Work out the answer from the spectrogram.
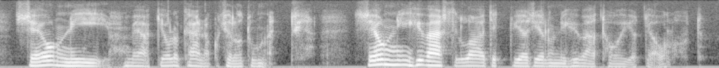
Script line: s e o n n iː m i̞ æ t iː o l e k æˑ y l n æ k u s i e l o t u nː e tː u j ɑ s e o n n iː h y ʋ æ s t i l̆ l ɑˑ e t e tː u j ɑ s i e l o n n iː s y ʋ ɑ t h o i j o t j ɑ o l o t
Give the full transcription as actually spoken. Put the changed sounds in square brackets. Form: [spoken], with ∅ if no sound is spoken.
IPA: s e o n n iː m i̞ æ [k] iː o l e k æˑ y [∅] n æ k u s i e l o t u nː e tː u j ɑ s e o n n iː h y ʋ æ s t i l̆ l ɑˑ e t e tː u j ɑ s i e l o n n iː [h] y ʋ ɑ t h o i j o t j ɑ o l o t

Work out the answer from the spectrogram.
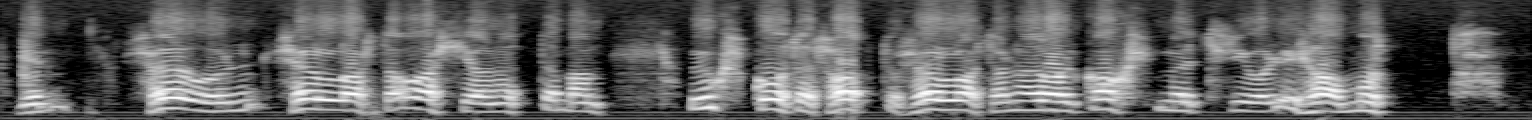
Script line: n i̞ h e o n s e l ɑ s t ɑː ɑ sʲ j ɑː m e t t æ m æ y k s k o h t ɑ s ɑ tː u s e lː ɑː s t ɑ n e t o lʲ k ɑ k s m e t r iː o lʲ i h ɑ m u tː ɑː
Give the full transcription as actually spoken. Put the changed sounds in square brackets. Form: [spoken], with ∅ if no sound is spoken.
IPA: n i̞ [s] e o n s e [lː] ɑ s t [ɑ] ɑ sʲ j ɑː [n] e t t æ m æ y k s k o h t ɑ s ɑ tː u s e lː [ɑ] s t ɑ n e t o lʲ k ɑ k s m e t r iː o lʲ i h ɑ m u tː ɑː

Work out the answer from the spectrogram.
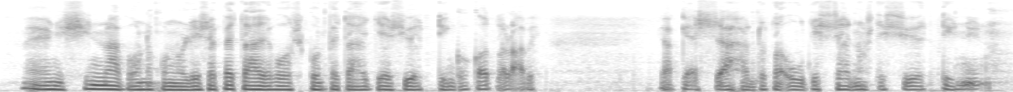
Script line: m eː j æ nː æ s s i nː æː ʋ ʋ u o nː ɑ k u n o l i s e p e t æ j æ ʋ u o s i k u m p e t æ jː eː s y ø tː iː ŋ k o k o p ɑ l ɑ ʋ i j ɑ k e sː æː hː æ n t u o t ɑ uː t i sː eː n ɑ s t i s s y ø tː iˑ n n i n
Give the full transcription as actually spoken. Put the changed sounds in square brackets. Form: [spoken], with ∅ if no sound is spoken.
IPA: m eː j æ nː [i] s s i nː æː ʋ ʋ u o nː ɑ k u n o l i s e p e t æ j æ ʋ u o s i k u m p e t æ jː eː s y ø tː iː ŋ k o k o [t] ɑ l ɑ ʋ i j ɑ k e sː æː hː æ n t u o t ɑ uː t i sː eː n ɑ s t i s s y ø tː iˑ n n i n

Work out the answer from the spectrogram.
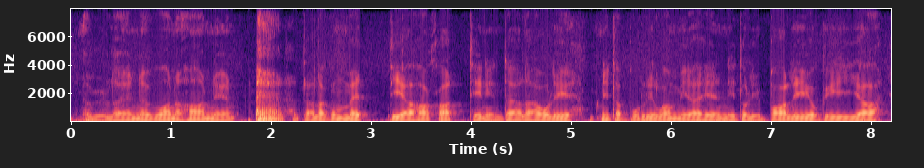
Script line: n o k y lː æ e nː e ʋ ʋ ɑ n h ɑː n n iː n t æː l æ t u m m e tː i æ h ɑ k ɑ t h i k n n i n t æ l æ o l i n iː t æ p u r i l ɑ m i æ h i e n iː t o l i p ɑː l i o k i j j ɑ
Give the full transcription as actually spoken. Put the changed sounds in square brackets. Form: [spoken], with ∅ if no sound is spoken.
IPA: n o k y lː æ e nː e ʋ ʋ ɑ n h ɑː n n iː n t æː l æ [k] u m m e tː i æ h ɑ k ɑ t h i [∅] n n i n t [æː] l æ o l i n iː t æ p u r i l ɑ m i æ h i [æ] n iː t o l i p [ɑ] l i o k i j j ɑ

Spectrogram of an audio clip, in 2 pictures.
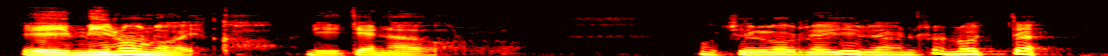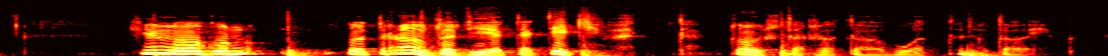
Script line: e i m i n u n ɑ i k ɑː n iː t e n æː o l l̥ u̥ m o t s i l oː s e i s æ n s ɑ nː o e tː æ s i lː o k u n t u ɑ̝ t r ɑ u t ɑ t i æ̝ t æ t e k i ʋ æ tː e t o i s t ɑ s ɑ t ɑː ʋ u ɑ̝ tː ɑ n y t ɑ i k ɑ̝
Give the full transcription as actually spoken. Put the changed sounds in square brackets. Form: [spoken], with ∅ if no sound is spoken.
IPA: e i m i n u n ɑ i k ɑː n iː t e n æː o l l̥ u̥ m [u] t s i [lː] oː s e i s æ n s ɑ [n] o e tː æ s i lː [oː] k u n t u ɑ̝ t r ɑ u t ɑ t i æ̝ t æ t e k i ʋ æ tː e t o i s t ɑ s ɑ t ɑː ʋ u ɑ̝ tː ɑ n y t ɑ i k ɑ̝

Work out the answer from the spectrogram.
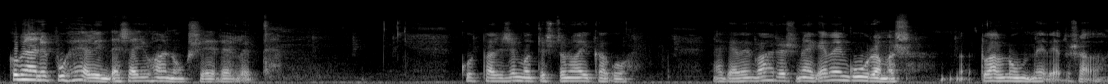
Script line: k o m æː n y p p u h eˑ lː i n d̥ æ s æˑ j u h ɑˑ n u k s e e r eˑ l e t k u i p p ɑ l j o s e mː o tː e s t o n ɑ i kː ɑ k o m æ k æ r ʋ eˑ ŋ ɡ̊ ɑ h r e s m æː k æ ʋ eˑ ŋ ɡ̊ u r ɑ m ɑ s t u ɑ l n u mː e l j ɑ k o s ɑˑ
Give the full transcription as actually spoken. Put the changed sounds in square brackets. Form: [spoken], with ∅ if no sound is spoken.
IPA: k o m æː n y p p u h eˑ [l] i n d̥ æ s æˑ j u h ɑˑ n u k s e e r eˑ l e t k u i p p ɑ l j o s e mː o tː e s t o n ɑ i kː ɑ k o m æ k æ [∅] ʋ eˑ ŋ ɡ̊ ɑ h r e s m æː k æ ʋ eˑ ŋ ɡ̊ [uː] r ɑ m ɑ s t u ɑ l n u mː e l j ɑ [t] o s ɑˑ

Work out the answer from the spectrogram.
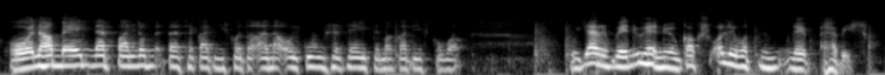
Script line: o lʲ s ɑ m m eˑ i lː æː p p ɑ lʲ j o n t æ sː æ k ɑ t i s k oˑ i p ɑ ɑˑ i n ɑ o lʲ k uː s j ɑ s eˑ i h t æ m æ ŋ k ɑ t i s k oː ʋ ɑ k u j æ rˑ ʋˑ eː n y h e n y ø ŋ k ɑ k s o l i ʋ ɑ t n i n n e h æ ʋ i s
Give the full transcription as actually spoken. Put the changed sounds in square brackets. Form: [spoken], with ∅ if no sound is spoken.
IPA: o lʲ [h] ɑ m m eˑ i lː æː p p ɑ lʲ j o n t æ sː æ k ɑ t i s k oˑ i [t] ɑ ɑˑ i n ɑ o lʲ k uː s j ɑ s eˑ i h t æ m æ ŋ k ɑ t i s k oː ʋ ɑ k u j æ rˑ ʋˑ eː n y h e n y ø ŋ k ɑ k s o l i ʋ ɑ t n i n n e h æ ʋ i s

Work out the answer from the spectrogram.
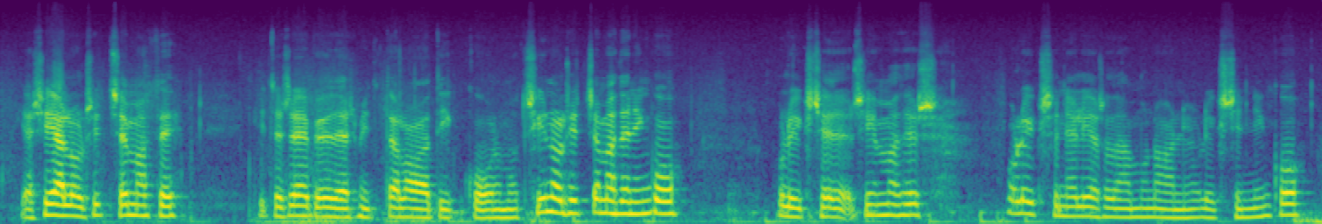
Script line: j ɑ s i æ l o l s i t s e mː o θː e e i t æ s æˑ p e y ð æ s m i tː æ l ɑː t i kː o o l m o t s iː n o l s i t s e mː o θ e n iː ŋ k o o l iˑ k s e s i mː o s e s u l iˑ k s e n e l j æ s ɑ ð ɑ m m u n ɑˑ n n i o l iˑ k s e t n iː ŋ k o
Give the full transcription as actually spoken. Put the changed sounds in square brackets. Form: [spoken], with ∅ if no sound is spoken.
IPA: j ɑ s i æ l o l s i t s e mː o θː e e i t æ s æˑ p [ø] y ð æ s m i tː æ l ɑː t i kː o o l m [u] t s iː n o l s i t s e mː o θ e n iː ŋ k o o l iˑ k s e s i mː o s e s [o] l iˑ k s e n e l j æ s ɑ ð ɑ m m u n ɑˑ n n i o l iˑ k s e [∅] n iː ŋ k o

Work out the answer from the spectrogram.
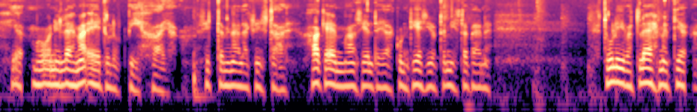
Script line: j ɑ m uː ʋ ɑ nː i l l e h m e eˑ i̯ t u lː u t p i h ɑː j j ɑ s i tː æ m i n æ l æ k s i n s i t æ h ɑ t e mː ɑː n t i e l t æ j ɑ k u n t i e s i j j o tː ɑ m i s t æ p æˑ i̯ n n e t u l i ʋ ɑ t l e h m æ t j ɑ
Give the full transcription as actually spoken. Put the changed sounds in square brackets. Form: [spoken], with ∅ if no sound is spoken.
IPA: j ɑ m uː ʋ ɑ nː i l l e h m [æ] eˑ i̯ t u lː u t p i [hː] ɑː j j ɑ s i tː æ m i n æ l æ k s i n s i t æ h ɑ [k] e mː ɑː n [s] i e l t æ j ɑ k u n t i e s i j j o tː ɑ m i s t æ p æˑ i̯ n n e t u l i ʋ ɑ t l e h m æ t j ɑ

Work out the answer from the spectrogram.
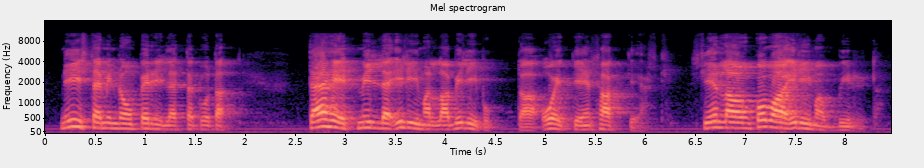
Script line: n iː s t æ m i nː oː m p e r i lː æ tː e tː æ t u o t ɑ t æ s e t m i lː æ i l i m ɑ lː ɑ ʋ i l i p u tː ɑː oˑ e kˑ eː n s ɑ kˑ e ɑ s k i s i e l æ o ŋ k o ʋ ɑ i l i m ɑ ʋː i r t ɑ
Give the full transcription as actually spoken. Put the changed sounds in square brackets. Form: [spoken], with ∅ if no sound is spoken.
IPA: n iː s t æ m i nː oː m p e r i lː æ [∅] e tː æ t u o t ɑ t æ [h] e t m i lː æ i l i m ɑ lː ɑ ʋ i l i p u tː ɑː oˑ e kˑ eː n s ɑ kˑ e ɑ s [t] i s i e [lː] æ o ŋ k o ʋ ɑ i l i m ɑ ʋː i r t ɑ

